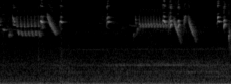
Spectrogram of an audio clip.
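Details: European goldfinch calling: bright, high tinkling twitters and quick liquid phrases in two bursts, with sharp single chips between them and a steady low background hiss.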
